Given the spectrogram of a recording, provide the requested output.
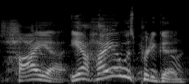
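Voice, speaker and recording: A man's voice: high voice, huge pitch swings, a little slow, fairly bright tone. A man chats loosely on a live stream. His voice sounds worn from hours of talking, and he keeps restarting sentences and answering viewers on the fly. Music plays steadily underneath him. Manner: rambling, self-correcting, reads and answers chat aloud. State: voice tired after hours of talking. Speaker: streamer and former game caster. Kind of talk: casual live-stream chat while watching old matches.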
